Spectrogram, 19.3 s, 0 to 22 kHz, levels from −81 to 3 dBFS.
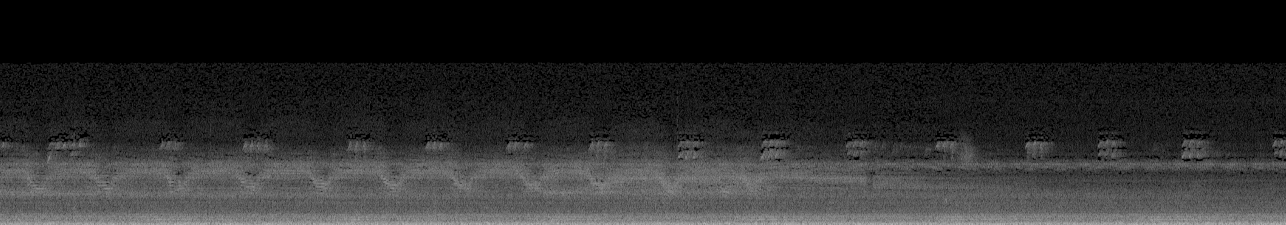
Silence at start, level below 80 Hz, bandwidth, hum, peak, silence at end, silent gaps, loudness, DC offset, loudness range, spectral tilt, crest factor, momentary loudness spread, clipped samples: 0 s; -36 dBFS; 16 kHz; none; -14 dBFS; 0 s; none; -28 LUFS; under 0.1%; 2 LU; -4.5 dB/octave; 14 dB; 2 LU; under 0.1%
